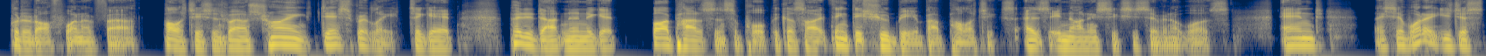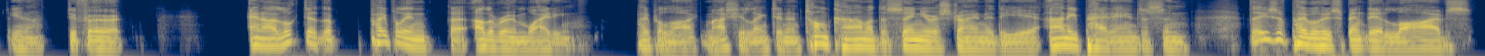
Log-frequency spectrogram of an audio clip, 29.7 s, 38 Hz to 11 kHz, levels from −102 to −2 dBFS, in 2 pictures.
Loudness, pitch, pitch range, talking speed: -20 LUFS, 95 Hz, 85-115 Hz, 155 wpm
